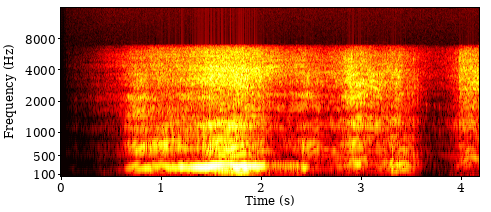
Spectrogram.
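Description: Dirt bike engine revving, its pitch rising and falling with the throttle. It starts about half a second in, cuts off briefly near the end, then starts again.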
